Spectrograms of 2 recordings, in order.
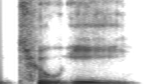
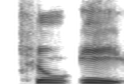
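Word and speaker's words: Twohy: jump into it I did read how to pronounce Mr. David's name. It's actually Tui E. Tui E.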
